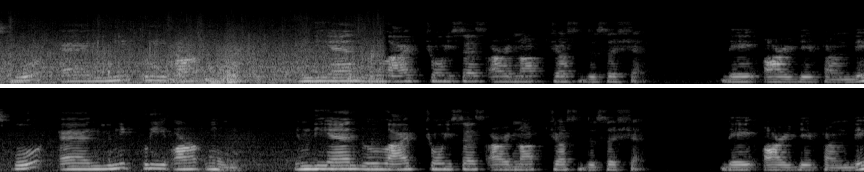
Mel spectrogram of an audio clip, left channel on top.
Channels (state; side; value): normal; both; correlation 0.67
